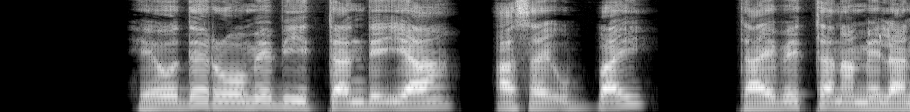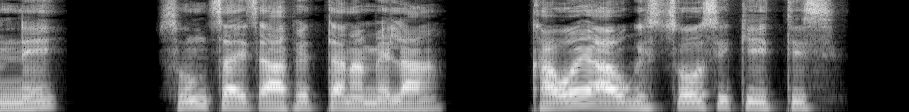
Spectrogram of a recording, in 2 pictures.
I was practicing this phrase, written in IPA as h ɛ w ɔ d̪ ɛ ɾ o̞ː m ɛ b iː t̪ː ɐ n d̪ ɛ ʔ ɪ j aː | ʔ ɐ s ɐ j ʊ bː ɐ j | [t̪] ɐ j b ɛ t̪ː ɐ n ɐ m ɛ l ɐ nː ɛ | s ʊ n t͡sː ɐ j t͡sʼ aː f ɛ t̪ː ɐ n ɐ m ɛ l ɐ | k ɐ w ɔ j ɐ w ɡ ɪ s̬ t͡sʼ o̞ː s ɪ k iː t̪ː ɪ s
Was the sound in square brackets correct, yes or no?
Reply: yes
